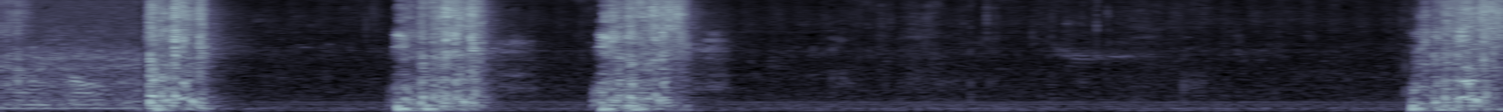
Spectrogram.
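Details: Animal sneezing: four short, sharp hissing bursts with quiet gaps between them, a run of sneezes.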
